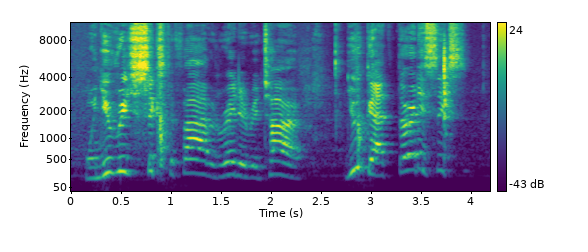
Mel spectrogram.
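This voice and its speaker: With noticeable background noise, a man at an extremely high pitch talks at a moderate pace with lively intonation. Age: 70s. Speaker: talk show host. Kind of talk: casual advice monologue.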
